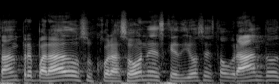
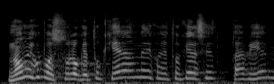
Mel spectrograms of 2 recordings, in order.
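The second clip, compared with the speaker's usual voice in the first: imita al padre, agudo y bajito, casi resignado; déjalo ir con voz suave de papá; 7 semitones higher, 7 dB quieter than usual. Retold or imitated. (padre accediendo, voz más aguda y suave)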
